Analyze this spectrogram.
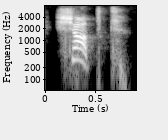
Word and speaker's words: shopped: Shopped. Shopped. It's P-T.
